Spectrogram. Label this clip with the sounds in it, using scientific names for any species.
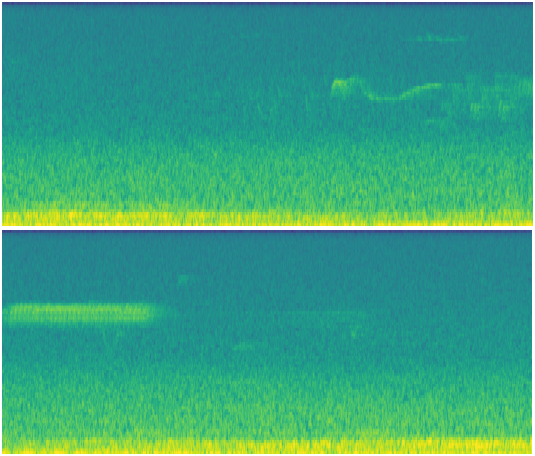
Contopus virens, Regulus satrapa, Geothlypis philadelphia, Setophaga pinus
